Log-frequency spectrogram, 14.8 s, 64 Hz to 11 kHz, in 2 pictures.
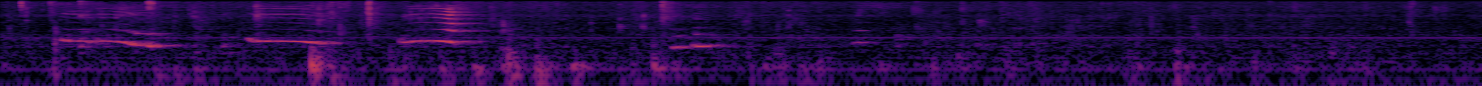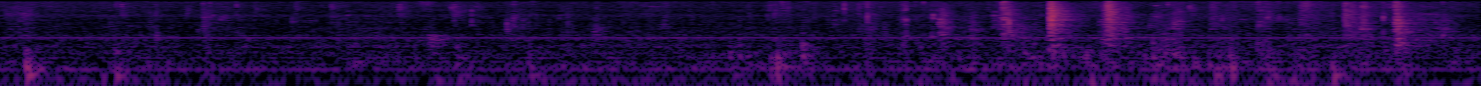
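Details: Welsh Springer Spaniel puppies, 4.5 weeks old, playing around indoors; a few short, thin, high whines in the opening seconds, then a mostly quiet room with faint clicks and rustling.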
